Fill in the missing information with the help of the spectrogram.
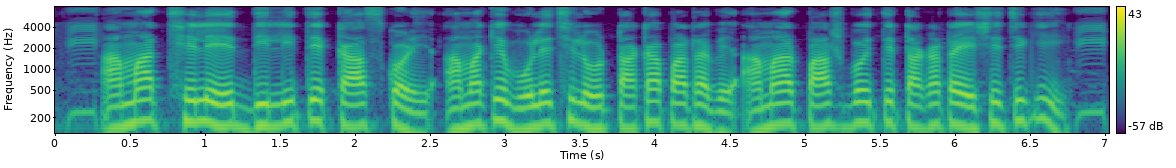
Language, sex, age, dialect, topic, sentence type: Bengali, male, 18-24, Northern/Varendri, banking, question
